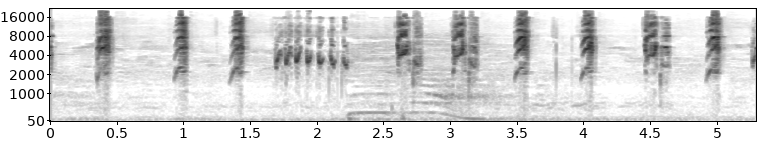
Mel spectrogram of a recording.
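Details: Madura long-tailed shrike in full vigorous song: sharp harsh high bursts repeated roughly every half second, broken midway by a rapid chattering trill series, and a soft low gliding tone in the background.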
